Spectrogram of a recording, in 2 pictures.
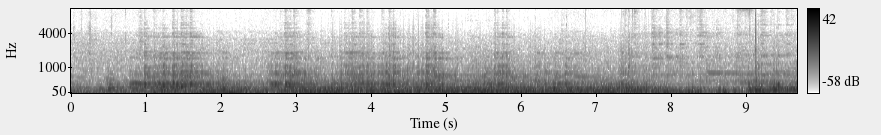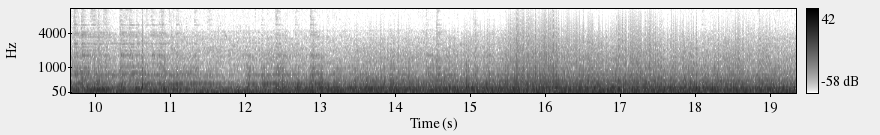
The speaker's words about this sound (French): Et du vent, il y en avait beaucoup ce jour-là.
